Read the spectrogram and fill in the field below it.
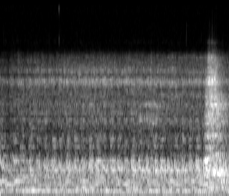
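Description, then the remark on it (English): A wrecked van engine with no compression cranks steadily with a continuous mechanical churn and low rumble, never catching, followed by a short hiss near the end. “He wrecked the van. No compression.”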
